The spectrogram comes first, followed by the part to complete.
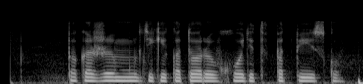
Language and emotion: Russian, angry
